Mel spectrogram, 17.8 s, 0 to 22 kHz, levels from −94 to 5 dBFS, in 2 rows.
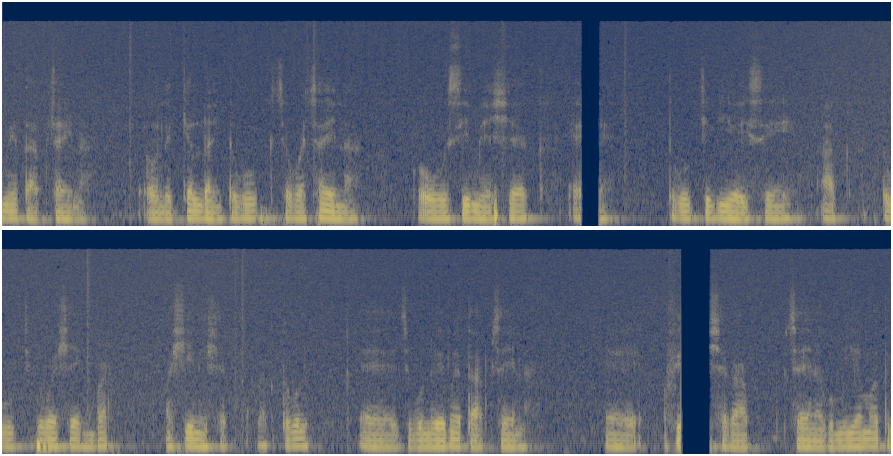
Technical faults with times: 5.78-5.98 stream reconnect
15.67-15.98 stream reconnect

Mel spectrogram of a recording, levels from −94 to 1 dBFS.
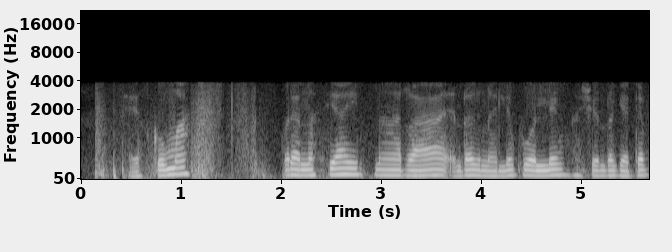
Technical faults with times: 0.00-0.14 comfort noise in place of the background

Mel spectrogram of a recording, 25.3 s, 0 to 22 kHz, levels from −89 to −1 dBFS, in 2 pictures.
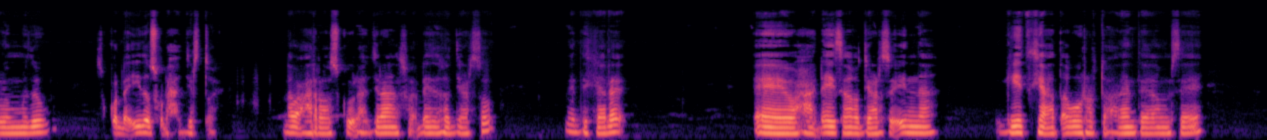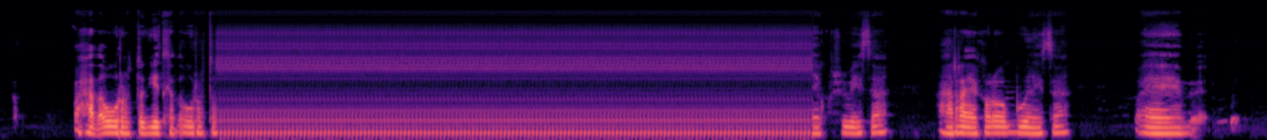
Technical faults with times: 14.88-20.81 system hang loop

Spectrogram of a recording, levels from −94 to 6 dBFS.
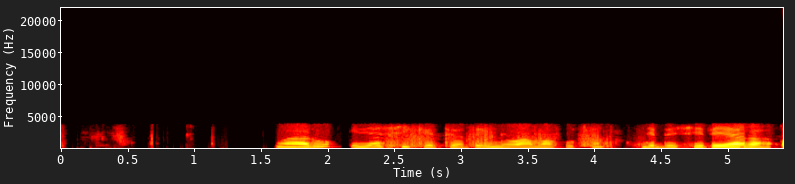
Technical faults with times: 0.00-5.42 Bluetooth CVSD headset codec
2.46 Bluetooth headset packet repeated
4.05-4.08 Bluetooth headset packet repeated
5.09-5.14 Bluetooth headset packet repeated

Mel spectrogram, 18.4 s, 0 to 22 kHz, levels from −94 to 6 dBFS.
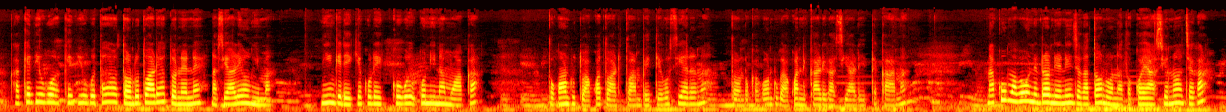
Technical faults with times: none

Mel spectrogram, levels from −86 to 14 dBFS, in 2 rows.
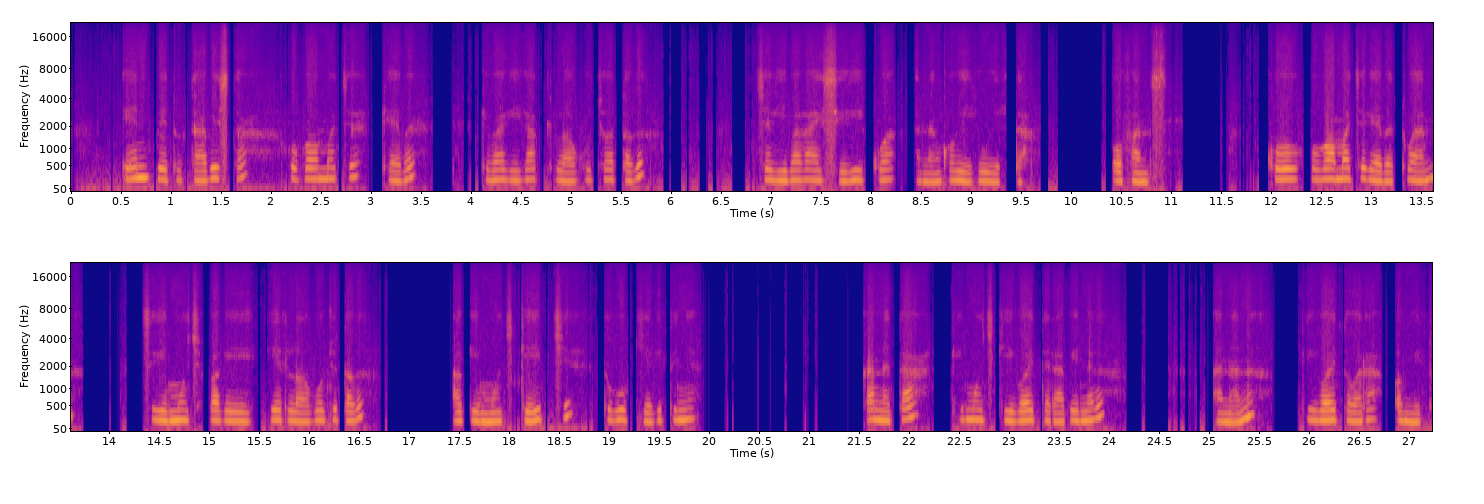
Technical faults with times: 0.00-27.24 1-bit DFPWM compression

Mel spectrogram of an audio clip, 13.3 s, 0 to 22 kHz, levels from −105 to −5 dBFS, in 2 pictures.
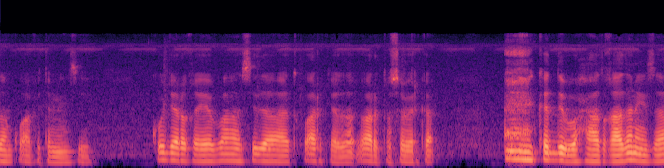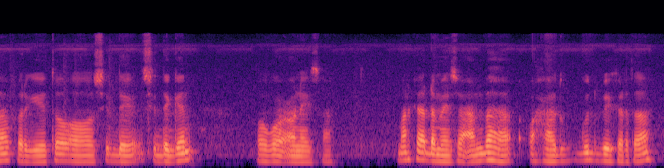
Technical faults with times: none

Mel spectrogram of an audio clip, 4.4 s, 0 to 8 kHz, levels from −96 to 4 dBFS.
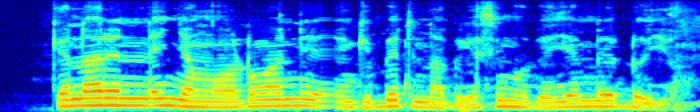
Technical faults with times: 0.78-1.25 repeated stalls (stutter)
1.69-2.10 short stall from a late packet

